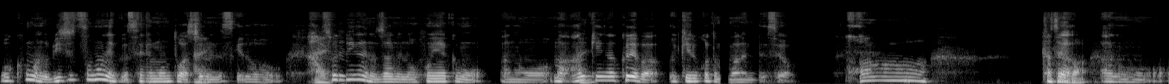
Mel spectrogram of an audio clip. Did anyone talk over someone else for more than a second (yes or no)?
no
